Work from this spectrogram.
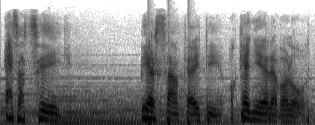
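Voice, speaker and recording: A Hungarian-speaking man giving a motivational seminar talk, speaking in short phrases and pausing for an interpreter. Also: medium pitch, highs cut off, loud music behind the voice. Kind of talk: motivational speech through an interpreter.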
